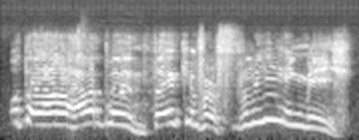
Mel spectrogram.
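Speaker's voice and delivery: very high-pitched, would-be Irish dwarf; high, strained dwarf with a shaky Irish lilt; dwarf accent. Acted. Game master voices a freed dwarf gasping thanks, high dwarf accent. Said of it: "Your Irish accent needs help".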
